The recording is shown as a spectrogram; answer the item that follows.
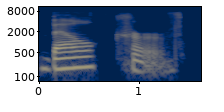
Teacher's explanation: hold your tongue in the l position longer for the final l in bell so that it can be heard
